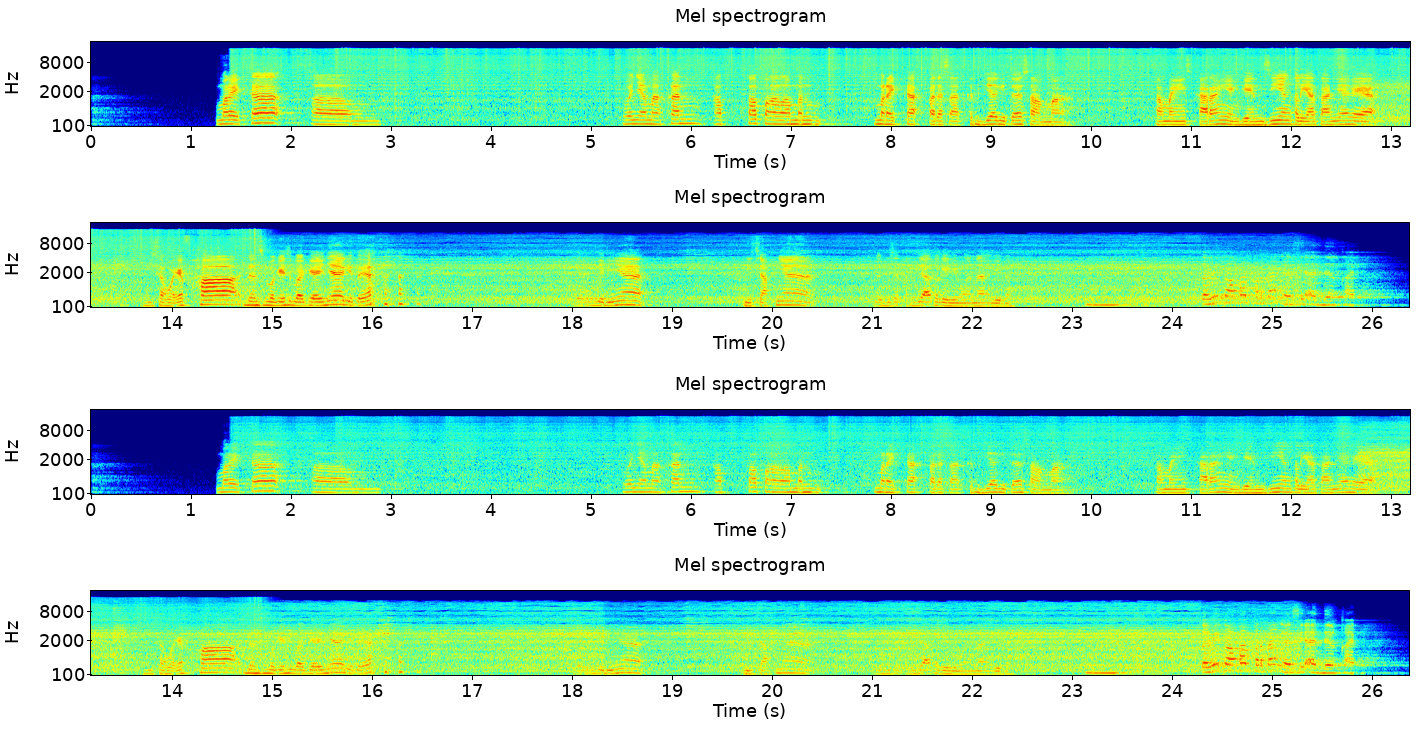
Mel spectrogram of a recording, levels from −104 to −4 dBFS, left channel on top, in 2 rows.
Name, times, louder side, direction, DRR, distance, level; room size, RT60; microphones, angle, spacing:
voice 1, 1.3-2.9 5.3-7.3 7.8-9.8 10.6-12.9 13.7-16.4 16.9-17.0 18.0-18.8 19.7-20.5 21.0-22.4, left 6 dB, 75° left, 0.8 m, -27 dB
sound 1, 1.4-14.9, left 5 dB, 35° left, 5.4 m, -40 dB
sound 2, 12.7-25.3, right 3 dB, 35° right, 4.1 m, -34 dB
voice 2, 23.1-23.7 24.3-25.8, right 4 dB, 75° right, 2.2 m, -28 dB
26.0 x 20.0 x 8.7 m
head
